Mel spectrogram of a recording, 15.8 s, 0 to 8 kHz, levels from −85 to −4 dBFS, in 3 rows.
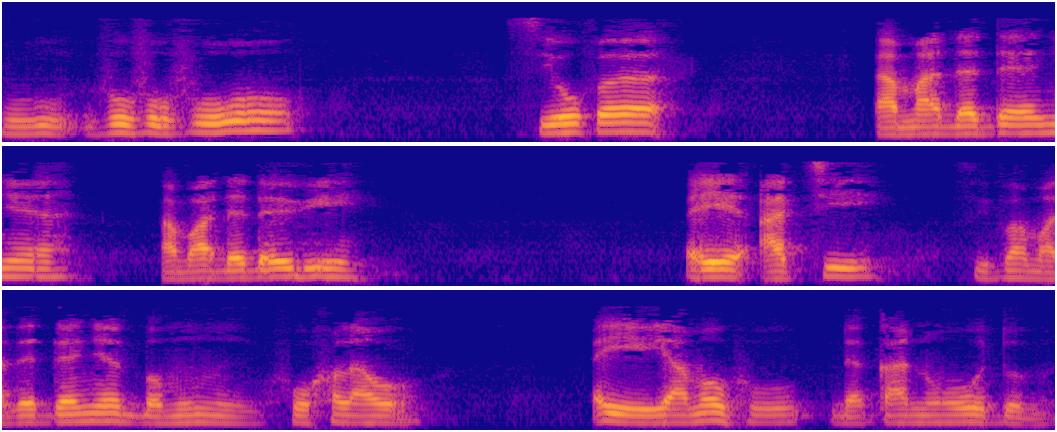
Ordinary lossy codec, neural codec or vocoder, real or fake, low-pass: MP3, 24 kbps; codec, 16 kHz, 0.3 kbps, FocalCodec; fake; 7.2 kHz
